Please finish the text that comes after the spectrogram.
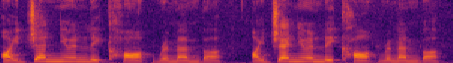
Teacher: You can notice that she doesn't say the T at the end of can't, yeah? She uses a glottal stop instead.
